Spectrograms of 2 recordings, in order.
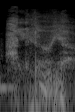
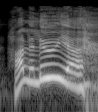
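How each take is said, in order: First: "Hallelujah" breathed out with no voice at all; voiceless whisper. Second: "Hallelujah" called out full and much louder; translator's loud echo. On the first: Preacher with a lost voice at the microphone, voiceless whisper. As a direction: try to praise but only air comes out. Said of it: "I went". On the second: Translator echoing the voiceless preacher, loud proclamation. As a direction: boom it back like the eager translator. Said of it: "and then she's translating". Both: Retold or imitated.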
